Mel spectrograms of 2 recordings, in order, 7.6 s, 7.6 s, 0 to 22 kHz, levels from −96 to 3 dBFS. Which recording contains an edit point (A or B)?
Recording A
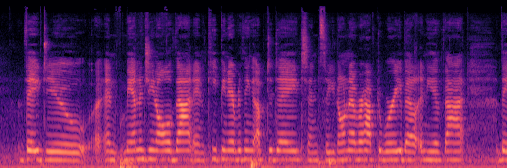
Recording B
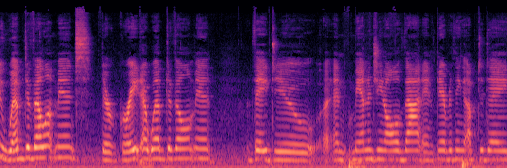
B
